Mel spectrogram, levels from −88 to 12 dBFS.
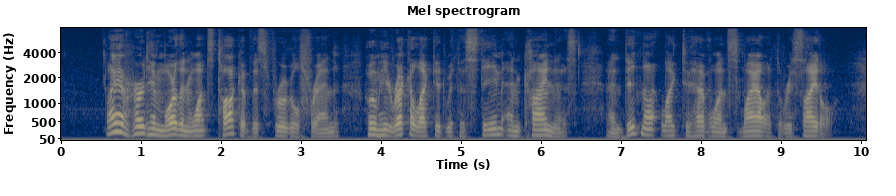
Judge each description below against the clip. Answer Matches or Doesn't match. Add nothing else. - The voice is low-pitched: Matches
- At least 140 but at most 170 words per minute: Doesn't match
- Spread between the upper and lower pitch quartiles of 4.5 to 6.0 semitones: Doesn't match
